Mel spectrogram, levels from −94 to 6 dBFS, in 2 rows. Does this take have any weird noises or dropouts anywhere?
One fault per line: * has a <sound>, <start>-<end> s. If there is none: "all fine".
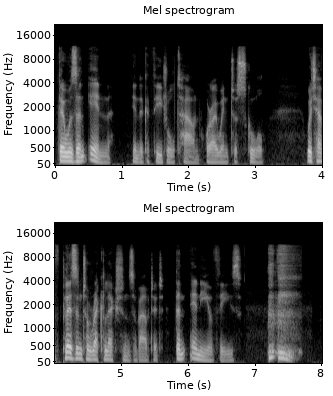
* has a throat clearing, 7.2-7.7 s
